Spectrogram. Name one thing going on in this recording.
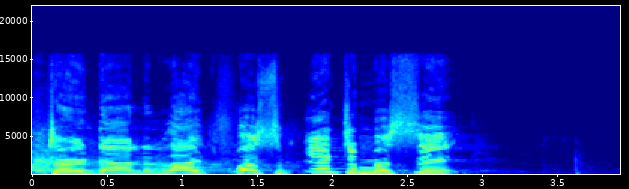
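A man laughs and shouts loudly with animation.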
